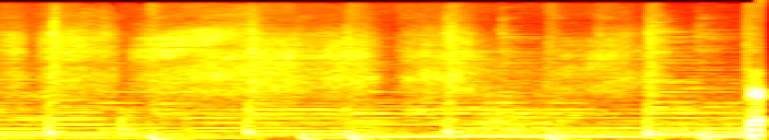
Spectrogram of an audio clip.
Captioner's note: sand paper scraping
